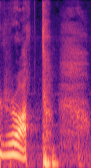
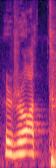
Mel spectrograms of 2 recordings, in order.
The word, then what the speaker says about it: wrath: यहाँ पे एक वर्ड है रॉथ, इसको हम लोग प्रोनाउंस करेंगे रॉथ, WRATH, ओके, बट हम लोग इसको प्रोनाउंस करेंगे रॉथ, रैथ नहीं। बहुत से बच्चे इसे रैथ बोलते हैं बट ये रैथ नहीं होगा, इसको रॉथ बोलेंगे जिसका कि मतलब होता है एंगर।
